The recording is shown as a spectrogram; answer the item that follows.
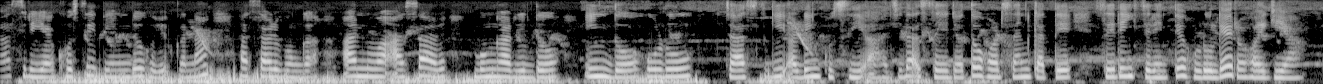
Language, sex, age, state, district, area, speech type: Santali, female, 18-30, West Bengal, Birbhum, rural, spontaneous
